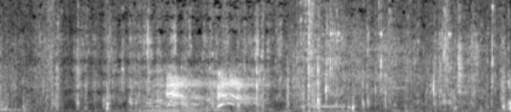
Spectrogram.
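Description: Horse hooves clip-clop at a slow walk as a rider approaches in a Western setting, a soft irregular clatter heard under people talking and faint rustling.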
